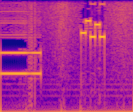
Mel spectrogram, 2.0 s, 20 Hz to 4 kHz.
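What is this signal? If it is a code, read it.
Five-tone selective call (ZVEI), heard as quick runs of five tones, tones of about 70 ms. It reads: 88707
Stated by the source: ZVEI five-tone selective call received on SDR, code 88705.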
